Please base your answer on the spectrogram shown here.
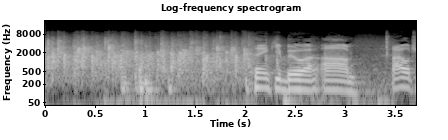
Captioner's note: applause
